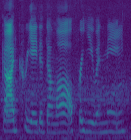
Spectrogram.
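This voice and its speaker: Here a medium-pitched woman leads a kids' story time with slight noise behind her. As reader and host, she goes slowly and expressively, turning to the young audience with questions.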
